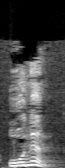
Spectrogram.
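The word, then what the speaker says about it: eau: 자, 오 하면 무슨 뜻이냐면요. 자, 발음 잠깐 복습할까요? 으, 아나. 아가 오면요. 오 발음 난다 그랬어요.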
